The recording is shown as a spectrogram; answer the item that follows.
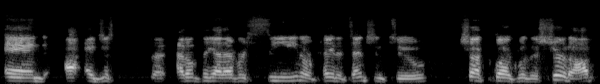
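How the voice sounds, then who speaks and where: A man's voice: fairly high pitch, fairly even intonation, moderate pace, a bit bright, no room sound, poor audio. A man chatting casually as a sports reporter and podcast co-host, wandering into conversational asides.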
